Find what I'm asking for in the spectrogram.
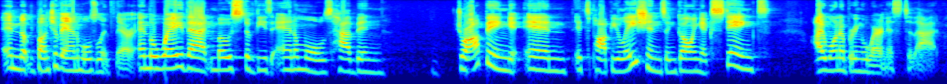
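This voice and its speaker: A woman's voice: medium pitch, steady tone, unhurried. A young woman student giving an earnest, unscripted answer to an audience question, with many restarts and "like" fillers. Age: young adult.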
